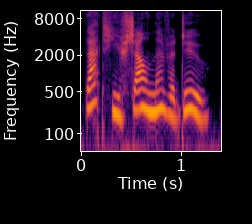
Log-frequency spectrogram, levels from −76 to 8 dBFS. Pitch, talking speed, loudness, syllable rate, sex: 235 Hz, 215 wpm, -17 LUFS, 4.9 syllables/s, female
